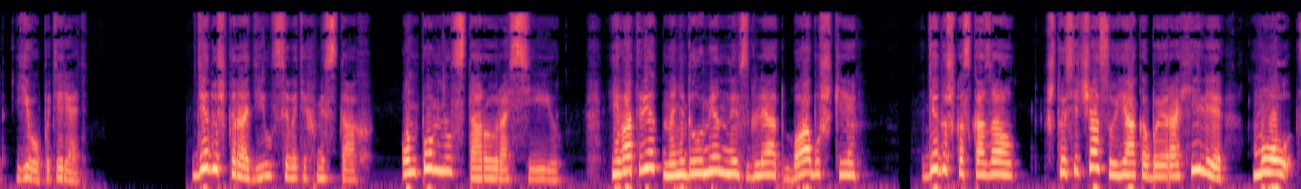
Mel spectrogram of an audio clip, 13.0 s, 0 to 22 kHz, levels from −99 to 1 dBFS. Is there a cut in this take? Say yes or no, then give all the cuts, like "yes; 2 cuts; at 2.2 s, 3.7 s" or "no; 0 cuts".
yes; 1 cut; at 6.0 s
